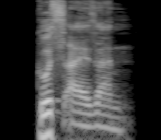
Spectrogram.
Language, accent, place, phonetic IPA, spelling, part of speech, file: German, Germany, Berlin, [ˈɡʊsˌʔaɪ̯zɐn], gusseisern, adjective, De-gusseisern.ogg
- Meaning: cast-iron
